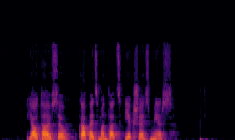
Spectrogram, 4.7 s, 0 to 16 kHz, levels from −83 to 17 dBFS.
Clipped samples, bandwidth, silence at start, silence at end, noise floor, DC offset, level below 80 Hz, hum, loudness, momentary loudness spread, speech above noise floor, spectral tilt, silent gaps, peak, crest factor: under 0.1%; 11.5 kHz; 0.55 s; 0.7 s; -69 dBFS; under 0.1%; -58 dBFS; none; -21 LUFS; 10 LU; 49 dB; -6 dB/octave; none; -2 dBFS; 20 dB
